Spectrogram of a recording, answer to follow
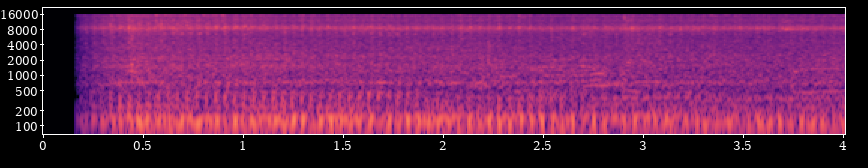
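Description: A small engine running steadily at idle, a low even rumble, with faint voices behind it.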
